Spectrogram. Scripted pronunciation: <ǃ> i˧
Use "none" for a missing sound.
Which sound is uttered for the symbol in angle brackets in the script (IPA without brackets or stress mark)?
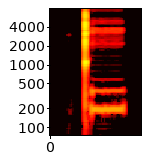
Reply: ǃ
